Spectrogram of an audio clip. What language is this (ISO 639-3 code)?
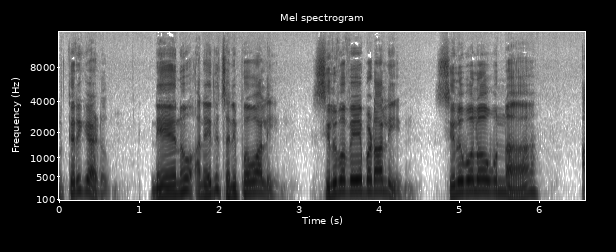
tel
